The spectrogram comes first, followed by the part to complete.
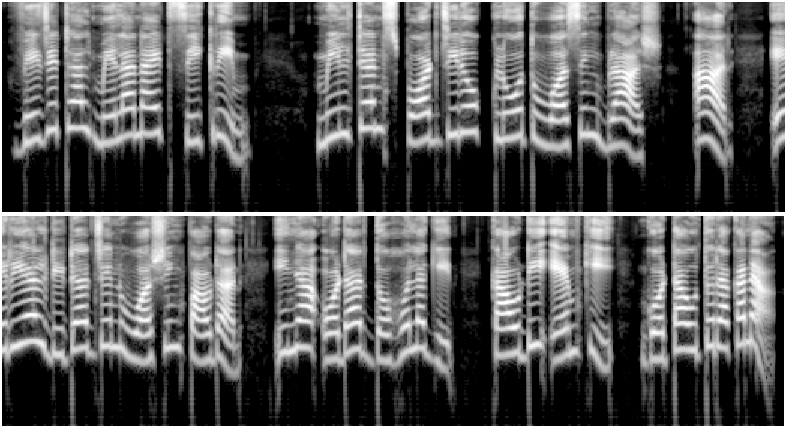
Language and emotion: Santali, neutral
